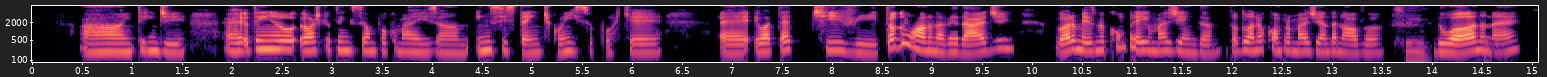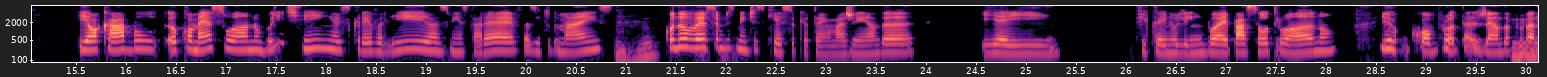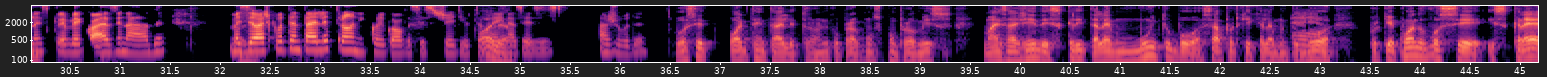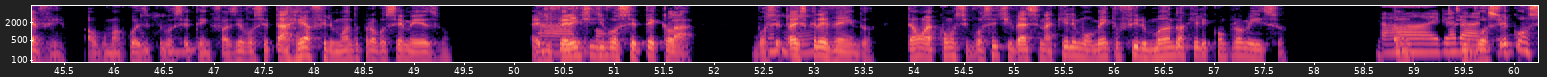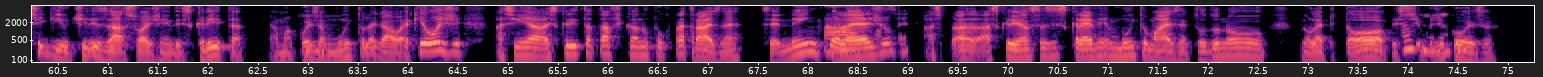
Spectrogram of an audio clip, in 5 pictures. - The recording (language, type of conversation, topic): Portuguese, advice, Como posso me manter motivado(a) para fazer práticas curtas todos os dias?
- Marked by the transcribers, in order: other background noise; tapping; laughing while speaking: "e eu compro"; chuckle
